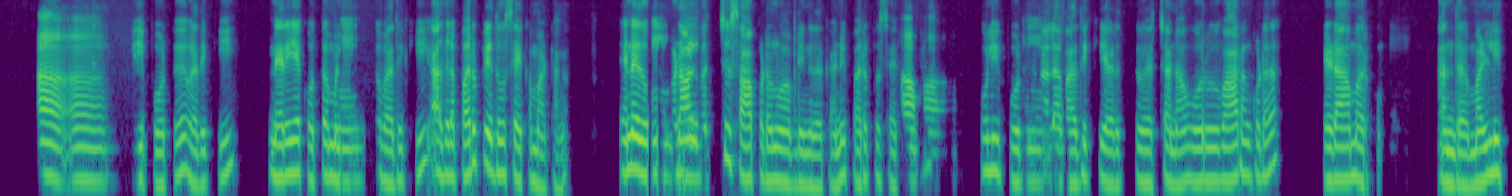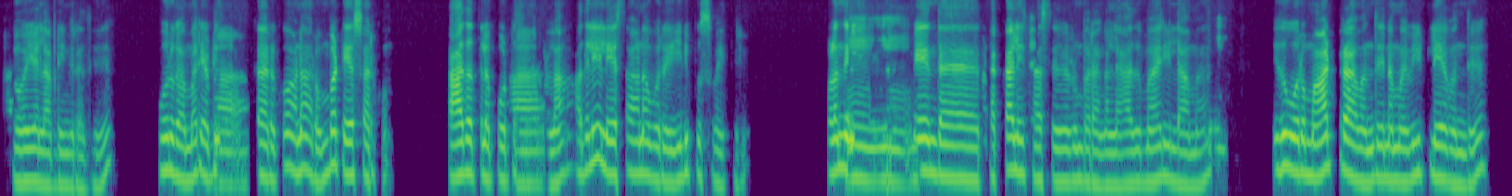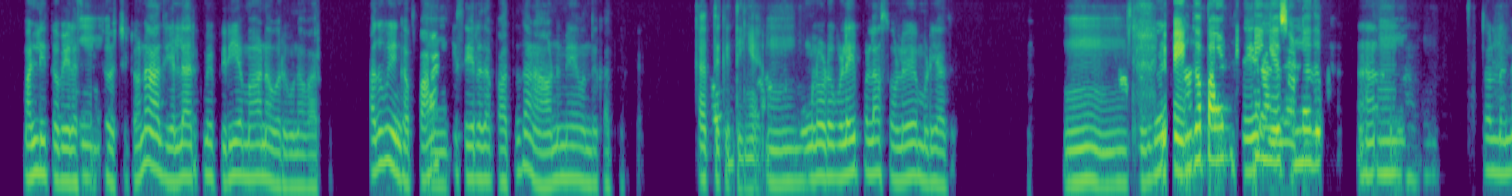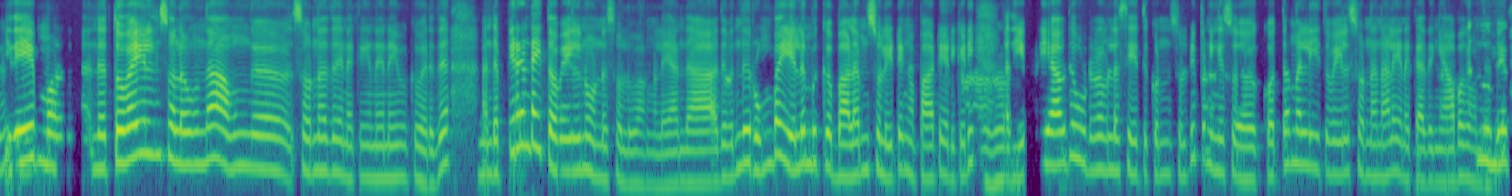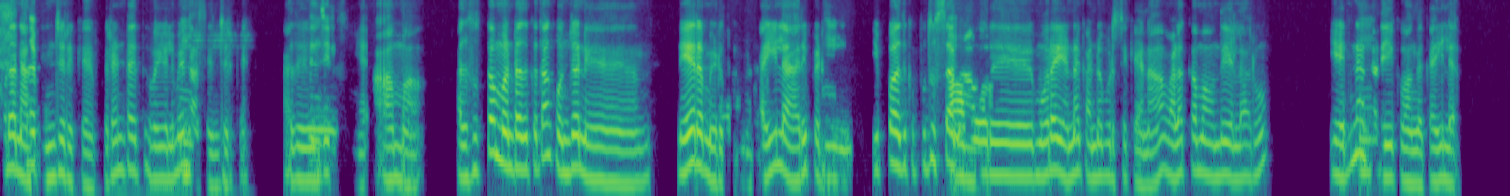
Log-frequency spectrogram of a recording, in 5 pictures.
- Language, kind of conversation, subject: Tamil, podcast, மரபு உணவுகள் உங்கள் வாழ்க்கையில் எந்த இடத்தைப் பெற்றுள்ளன?
- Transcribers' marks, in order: other noise; other background noise; distorted speech; tapping; unintelligible speech; in English: "டேஸ்டா"; unintelligible speech; unintelligible speech; unintelligible speech; unintelligible speech; static; horn; mechanical hum; unintelligible speech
